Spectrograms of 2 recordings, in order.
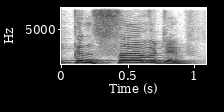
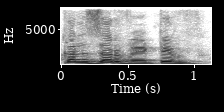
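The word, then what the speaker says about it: conservative: और आगे है जी कंसर्वेटिव, नॉट कंजर्वेटिव, the correct pronunciation is कंसर्वेटिव, कदामत परस्त जिसको कहते हैं।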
